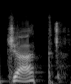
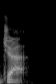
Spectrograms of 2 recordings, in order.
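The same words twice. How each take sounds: First: The name is said slowly, over-clearly and sarcastically. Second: The name is said in a casual, friendly way. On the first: The speaker thinks the listener is an idiot. "in as sarcastic a way as I possibly can" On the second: The speaker likes the listener. "that would be the friendly thing to do"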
